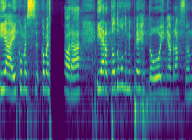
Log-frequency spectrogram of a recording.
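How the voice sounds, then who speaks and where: This woman speaks with a high pitch. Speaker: pastor's daughter giving testimony. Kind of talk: testimony. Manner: fast.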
